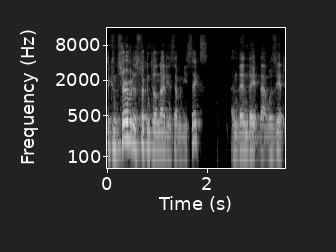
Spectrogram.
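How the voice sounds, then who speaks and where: Speaking at a very fast pace, a man with a Canadian accent uses a medium pitch. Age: 70s. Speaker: political journalist. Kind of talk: panel discussion. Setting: video call. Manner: halting.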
